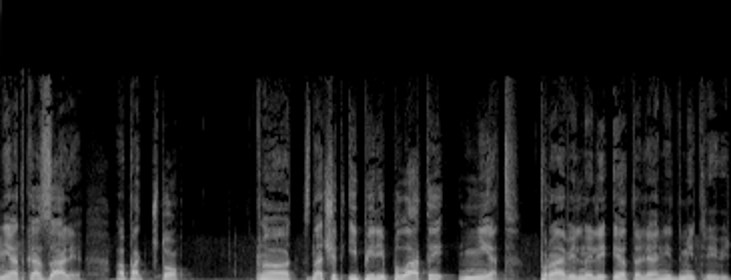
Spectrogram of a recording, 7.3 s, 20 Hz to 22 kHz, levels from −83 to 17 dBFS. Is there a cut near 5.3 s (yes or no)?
no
